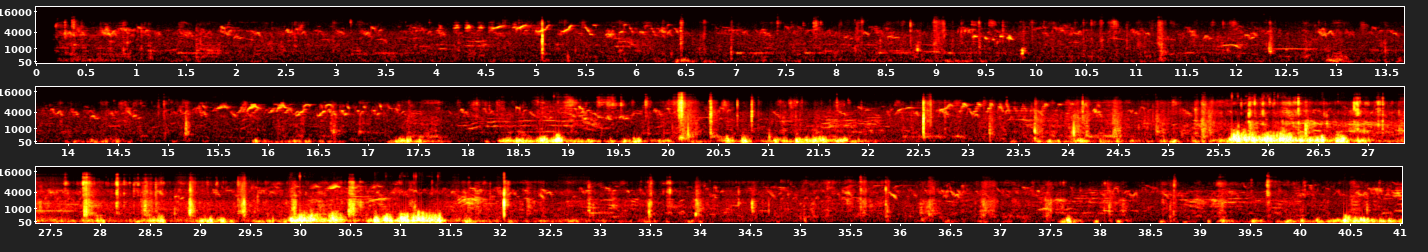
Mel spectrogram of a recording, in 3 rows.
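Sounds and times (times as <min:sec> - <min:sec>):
small birds chirping: 0:00.2 - 0:41.0.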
